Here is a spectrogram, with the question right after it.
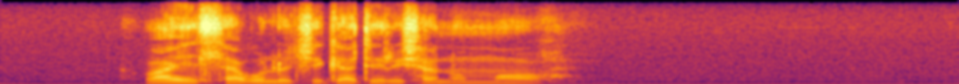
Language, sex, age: Northern Sotho, male, 24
